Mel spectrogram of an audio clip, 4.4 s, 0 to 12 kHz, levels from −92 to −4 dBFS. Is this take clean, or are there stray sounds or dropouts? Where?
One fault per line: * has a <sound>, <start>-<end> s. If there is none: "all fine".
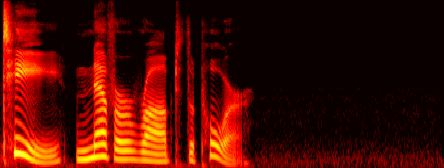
all fine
